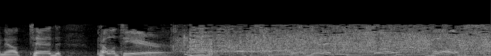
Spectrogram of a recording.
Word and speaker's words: Pelletier: Pelletier. I said it exactly right. Pelletier, you said. You made too many syllables. It's Pelletier.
